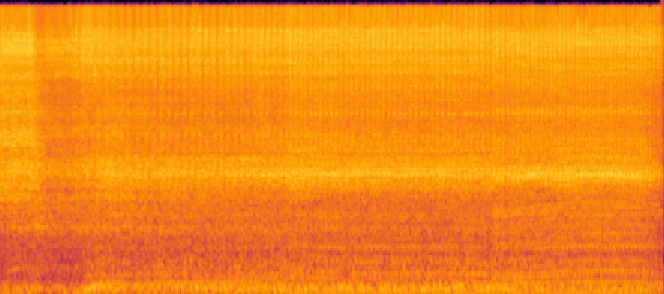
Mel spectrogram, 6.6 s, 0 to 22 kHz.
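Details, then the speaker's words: 1971 Dodge Demon, 340 Six Pack V8, 4-speed, after resealing a manifold leak: freshly started V8, slightly rough at first, settles into a steady, even idle with no knocks or misses. Quiets once warm, no leaks; normal idle. "sounds good so far that's great no leaks no leaks okay so the engine sounded really good they all rout a little bit when they first start out but it didn't take long to quiet down once it warmed up it ran great"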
